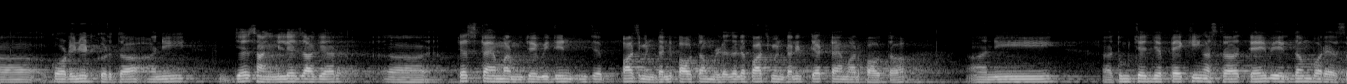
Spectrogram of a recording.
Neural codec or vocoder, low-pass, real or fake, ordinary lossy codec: none; 7.2 kHz; real; none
